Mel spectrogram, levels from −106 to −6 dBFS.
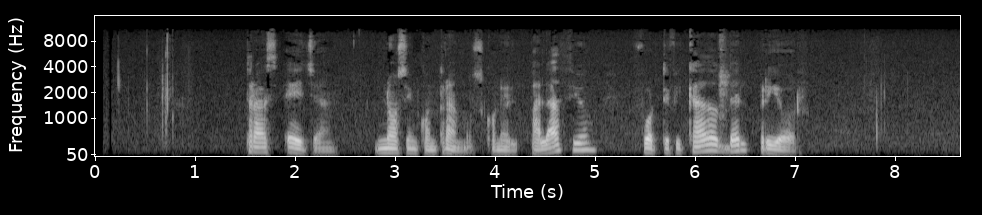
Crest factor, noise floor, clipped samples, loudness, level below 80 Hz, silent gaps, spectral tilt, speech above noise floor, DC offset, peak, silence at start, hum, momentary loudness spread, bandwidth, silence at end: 22 dB; -69 dBFS; under 0.1%; -33 LUFS; -74 dBFS; none; -5 dB/octave; 37 dB; under 0.1%; -14 dBFS; 0.7 s; none; 17 LU; 11.5 kHz; 1.6 s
